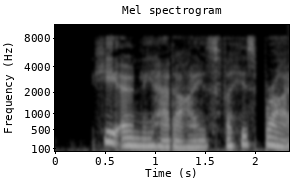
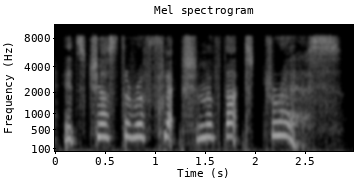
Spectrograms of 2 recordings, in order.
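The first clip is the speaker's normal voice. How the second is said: Rose, teasing; 11 semitones higher than usual. Acted.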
